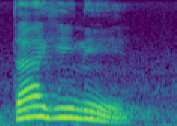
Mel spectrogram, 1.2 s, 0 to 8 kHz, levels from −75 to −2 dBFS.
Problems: background sounds at intervals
